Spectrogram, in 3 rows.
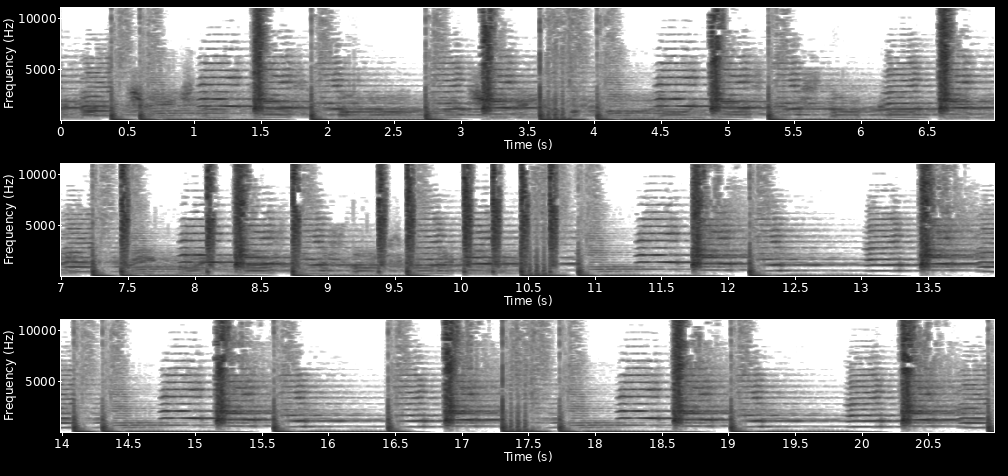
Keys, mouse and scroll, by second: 0.6 click, 2.2 click, 4.2 click, 5.0 click, 7.2 right click, 8.1 click, 9.5 click, 10.7 click, 12.5 click, 13.9 click, 15.8-18.1 drag.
